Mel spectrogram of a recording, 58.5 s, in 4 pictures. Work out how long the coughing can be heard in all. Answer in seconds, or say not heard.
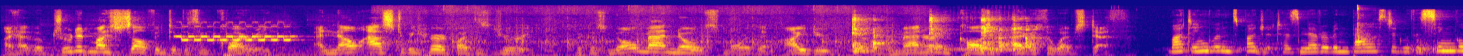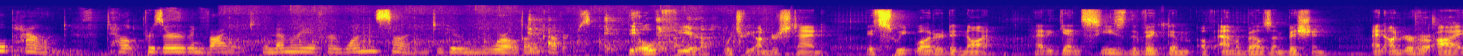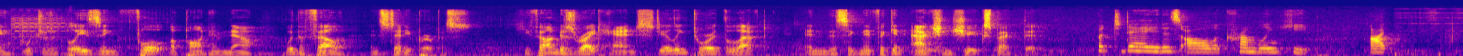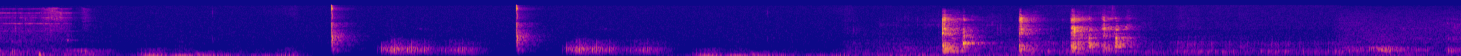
6 s.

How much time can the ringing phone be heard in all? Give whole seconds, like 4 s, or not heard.
4 s.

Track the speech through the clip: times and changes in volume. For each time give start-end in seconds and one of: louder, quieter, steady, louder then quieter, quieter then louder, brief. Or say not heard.
0.0-43.1 steady.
